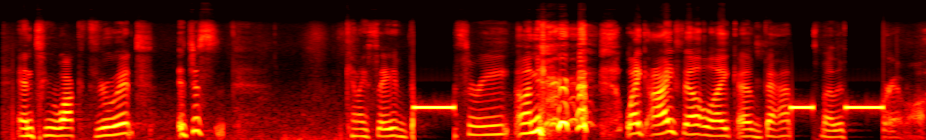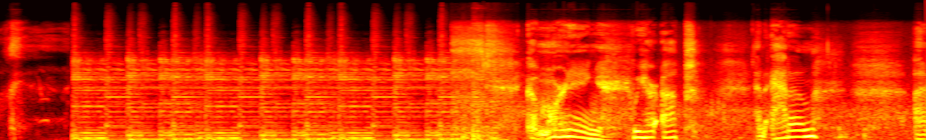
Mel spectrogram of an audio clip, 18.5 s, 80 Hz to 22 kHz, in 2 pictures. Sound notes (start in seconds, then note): 4.1 beep; 5.3 woman laughing; 8.4 beep; 10.0 upbeat music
